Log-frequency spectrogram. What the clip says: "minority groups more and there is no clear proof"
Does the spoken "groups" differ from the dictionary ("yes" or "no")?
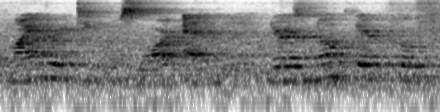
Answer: yes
